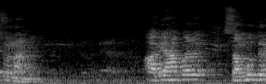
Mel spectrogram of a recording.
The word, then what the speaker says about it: tsunami: सुनामी की spelling में आगे टी आया हुआ है, टी साइलेंट होता है, तो इसको बोलते हैं सुनामी।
